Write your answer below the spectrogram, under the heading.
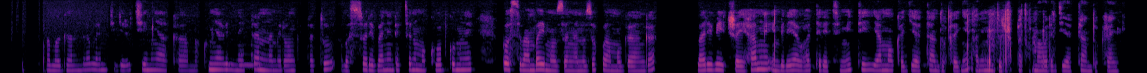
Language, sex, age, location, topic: Kinyarwanda, female, 18-24, Kigali, health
